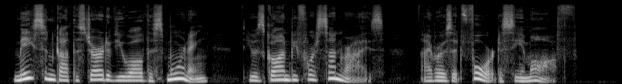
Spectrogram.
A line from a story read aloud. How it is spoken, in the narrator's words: saying cheerfully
